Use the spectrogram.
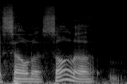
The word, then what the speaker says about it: sauna: variable, in this case, the Sana pronunciation of the word Sauna, that sort of directs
